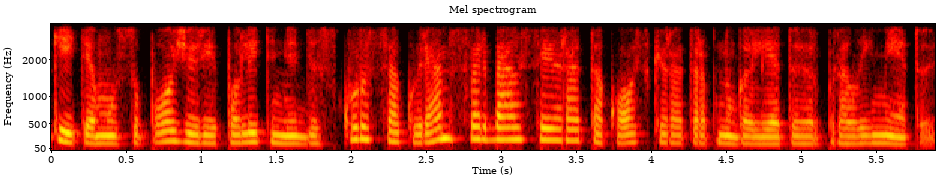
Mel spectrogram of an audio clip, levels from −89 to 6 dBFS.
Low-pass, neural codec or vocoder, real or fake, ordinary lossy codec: 3.6 kHz; none; real; Opus, 16 kbps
